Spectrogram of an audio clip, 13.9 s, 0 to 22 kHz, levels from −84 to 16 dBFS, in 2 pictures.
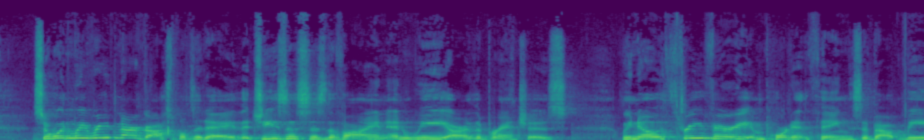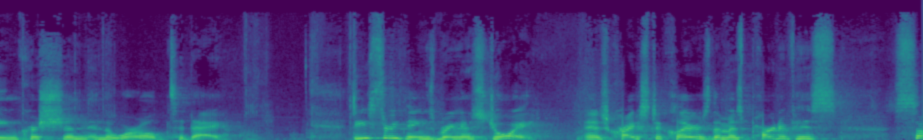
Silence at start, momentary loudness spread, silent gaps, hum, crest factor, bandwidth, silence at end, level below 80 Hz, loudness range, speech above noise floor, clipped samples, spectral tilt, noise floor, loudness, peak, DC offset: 0.25 s; 8 LU; none; none; 14 dB; over 20 kHz; 0 s; -56 dBFS; 2 LU; 27 dB; under 0.1%; -4 dB/octave; -40 dBFS; -14 LUFS; 0 dBFS; under 0.1%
